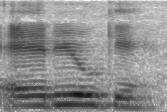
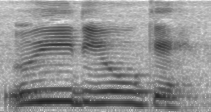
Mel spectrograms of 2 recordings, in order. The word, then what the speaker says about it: 의료계: You only pronounce it as 에 when it's 의 as possessive, apostrophe s. So you don't say 애료계, it's 의료계.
